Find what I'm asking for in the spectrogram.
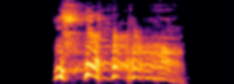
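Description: A rough burst of throat clearing and hoarse coughing lasts just over a second, with gravelly, voiced rasps running together and no talking.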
